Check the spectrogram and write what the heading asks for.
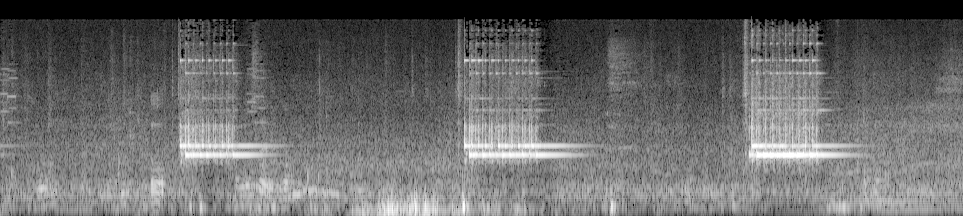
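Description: Electronic ringing tone, like a telephone ring, sounding three times in about one-second rings roughly three and a half seconds apart.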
